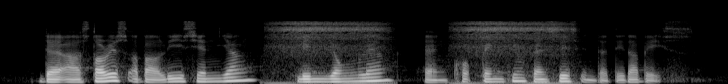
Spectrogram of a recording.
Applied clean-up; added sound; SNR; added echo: none; Breathing; 15 dB; none.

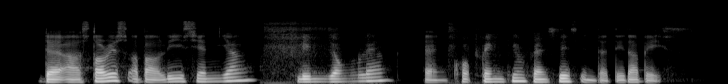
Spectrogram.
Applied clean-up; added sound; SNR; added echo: neural mask model DeepFilterNet 3.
